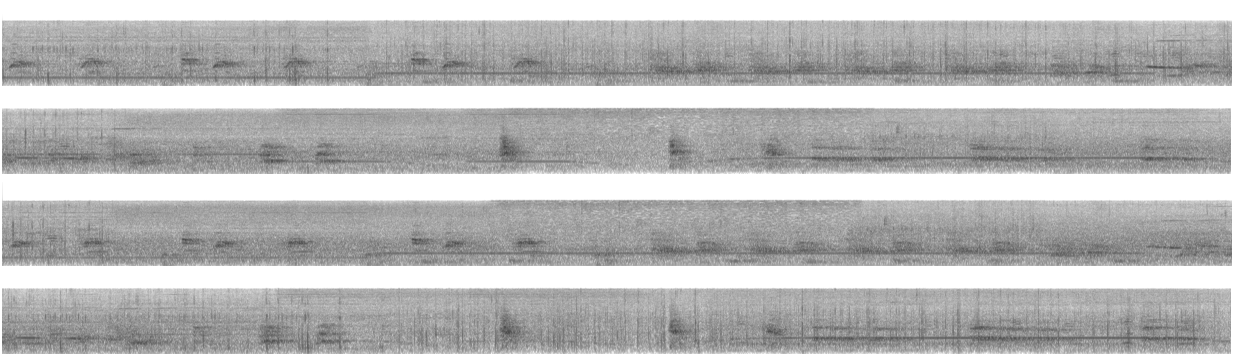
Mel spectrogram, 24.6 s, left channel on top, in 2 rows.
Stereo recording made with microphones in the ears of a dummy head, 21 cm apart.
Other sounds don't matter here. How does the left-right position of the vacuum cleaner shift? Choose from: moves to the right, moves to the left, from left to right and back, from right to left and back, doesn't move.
doesn't move.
